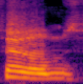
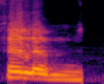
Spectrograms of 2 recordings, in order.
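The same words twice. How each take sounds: First: The word is said in a plain accent. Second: The word is said in an Irish accent.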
